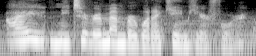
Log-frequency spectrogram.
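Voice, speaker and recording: An actress playing a dry, skeptical young woman in a video game, speaking in a deadpan manner. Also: medium pitch, normal speed, over music, close to an everyday voice. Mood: wry.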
